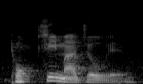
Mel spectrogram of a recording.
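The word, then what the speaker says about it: δοκιμάζω: 재밌는이 발음 그리스어 그 원어의 발음 자체가 재밌어요 도키마주 저는이 단어를 학교 다닐 때 외울 때 도끼라고 독기를 연상시켜서였어요 독치마족은 뭐냐면 아주 자세하게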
